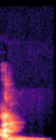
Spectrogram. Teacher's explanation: 나를 발음하려 할 때 아니면 아 하다가 안 하면은 혀 끝이 윗잇몸에 이렇게 닿아 있는 채로 발음을 하게 됩니다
